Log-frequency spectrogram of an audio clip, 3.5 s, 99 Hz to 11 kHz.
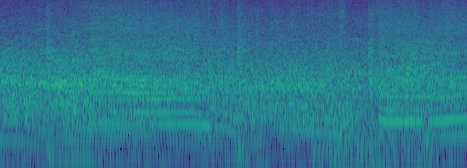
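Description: Race car engine from NASCAR 25 on PS5 Pro, an ARCA Series car droning steadily through a lap at speed, with rising and falling engine tones as it shifts, loud and continuous.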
